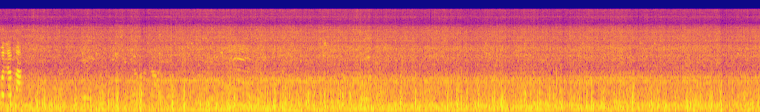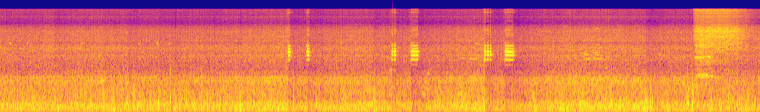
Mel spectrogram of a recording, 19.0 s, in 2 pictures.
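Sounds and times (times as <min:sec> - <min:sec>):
motorcycle engine running: 0:00.0 - 0:19.0
road and wind noise: 0:00.0 - 0:19.0
horn beeps: 0:13.0 - 0:13.5, 0:14.3 - 0:16.0, 0:18.2 - 0:18.8.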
